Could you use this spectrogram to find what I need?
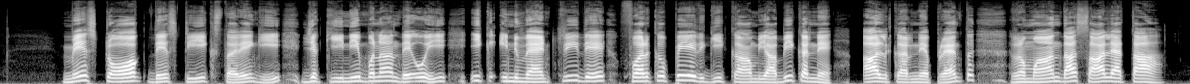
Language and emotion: Dogri, happy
